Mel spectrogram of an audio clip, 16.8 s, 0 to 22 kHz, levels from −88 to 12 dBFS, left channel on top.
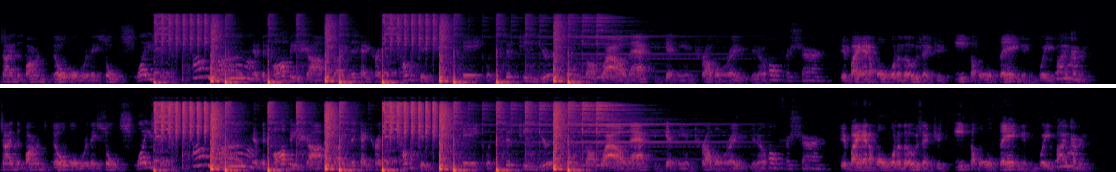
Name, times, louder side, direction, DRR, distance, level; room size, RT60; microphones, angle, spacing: voice 1, 0.0-2.7 3.3-9.7 10.0-11.5 12.6-16.4, right 4 dB, 90° right, 4 dB, 3.8 m, -44 dB
sound 1, 2.3-3.7 4.0-4.6 4.9-5.4 5.7-9.7, right 5 dB, 50° right, 0.7 m, -32 dB
voice 2, 2.9-3.9 11.5-12.3 15.8-16.2, right 2 dB, 25° right, 2 dB, 6.1 m, -45 dB
22.5 x 7.8 x 3.4 m, 0.33 s
head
